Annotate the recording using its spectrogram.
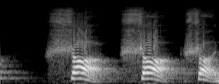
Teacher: जीभ जो है ना दोनों दांत के बीच में आता है तब इसका उच्चारण होता है स स, देखिए स स, जीभ आ रहा है ना दांत के बीच, इसका उच्चारण क्या होगा स, देखिए स और श, फर्क देखिए स दंत स, श श श, जीभ जो है ना तालु के ऊपर जा रहा है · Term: तालव्य श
